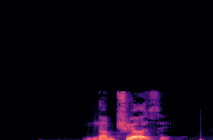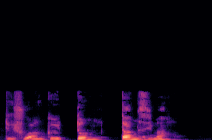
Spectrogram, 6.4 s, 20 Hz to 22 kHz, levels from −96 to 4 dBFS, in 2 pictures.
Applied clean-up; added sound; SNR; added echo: neural mask model DeepFilterNet 3.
